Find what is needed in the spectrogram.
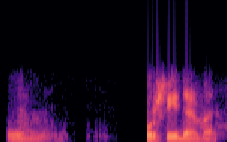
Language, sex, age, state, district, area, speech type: Urdu, male, 45-60, Uttar Pradesh, Mau, urban, conversation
